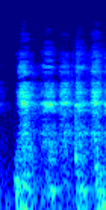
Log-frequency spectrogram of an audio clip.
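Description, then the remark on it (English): A voice imitates rapid, panicked hyperventilating, a quick run of breathy gasps in an uneven rhythm, fairly loud, with no words spoken. “And start breathing, you know, give them a paper bag so they can catch their breath again.”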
